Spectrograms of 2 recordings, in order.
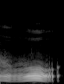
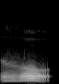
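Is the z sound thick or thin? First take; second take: thick; thick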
